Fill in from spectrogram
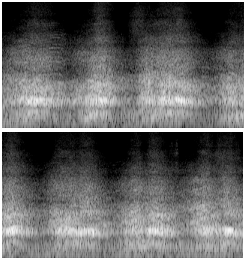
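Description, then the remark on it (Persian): A large crowd loudly chants salawat in unison for the souls of martyred firefighters, voices rising and falling in steady, repeated swells roughly once per second, with no single voice standing out. “شادی روح شهدای آتش نشان، صلوات بلند بفرست.”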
